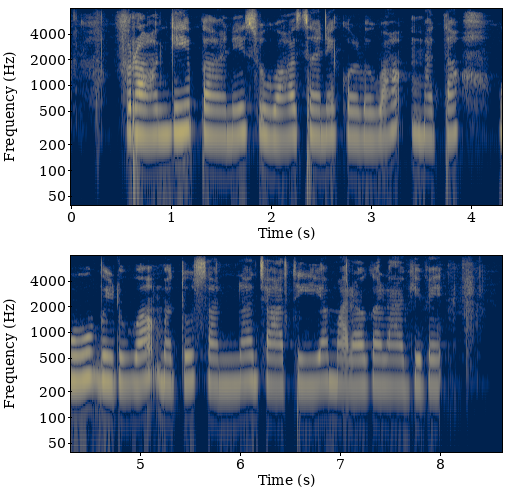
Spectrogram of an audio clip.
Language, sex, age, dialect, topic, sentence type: Kannada, female, 18-24, Dharwad Kannada, agriculture, statement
